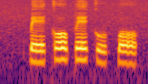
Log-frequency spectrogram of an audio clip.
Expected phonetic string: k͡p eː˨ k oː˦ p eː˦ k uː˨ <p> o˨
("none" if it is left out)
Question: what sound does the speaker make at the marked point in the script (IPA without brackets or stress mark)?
k͡p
